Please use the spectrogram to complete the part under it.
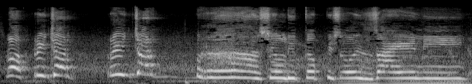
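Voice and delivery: rising excitement on a chance; excited call. Real, not acted. Chance near goal.

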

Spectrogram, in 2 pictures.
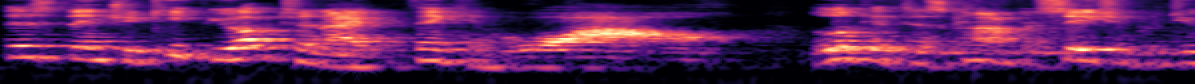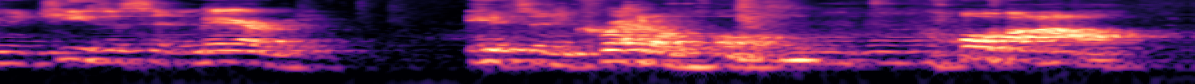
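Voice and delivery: amazed excitement. Real, not acted. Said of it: "This blew me away".

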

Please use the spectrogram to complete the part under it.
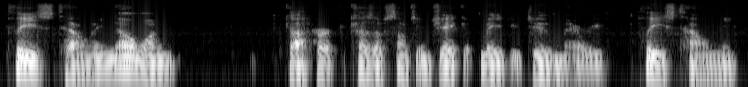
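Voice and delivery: ordinary delivery

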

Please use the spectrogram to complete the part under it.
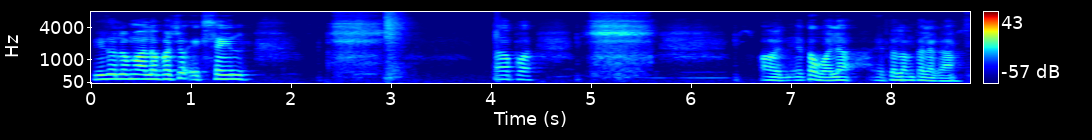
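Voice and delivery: muffled behind full face mask; speaking through respirator voicemitter; through a gas mask. Real, not acted. Seen 1: Full-face gas mask worn over mouth through all labelled frames.

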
